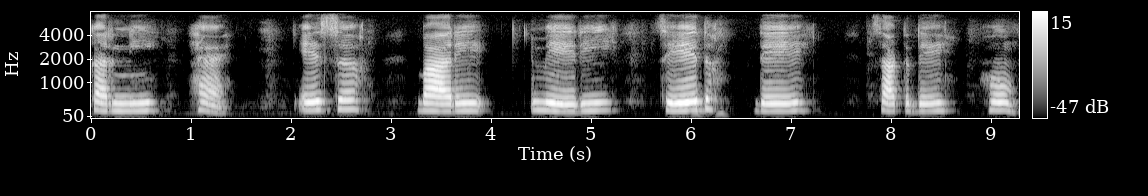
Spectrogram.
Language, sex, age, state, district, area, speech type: Punjabi, female, 45-60, Punjab, Muktsar, urban, read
